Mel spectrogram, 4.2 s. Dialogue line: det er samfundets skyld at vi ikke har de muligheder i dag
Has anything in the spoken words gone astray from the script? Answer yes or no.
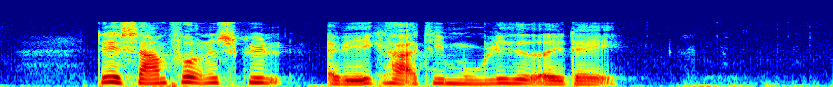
no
